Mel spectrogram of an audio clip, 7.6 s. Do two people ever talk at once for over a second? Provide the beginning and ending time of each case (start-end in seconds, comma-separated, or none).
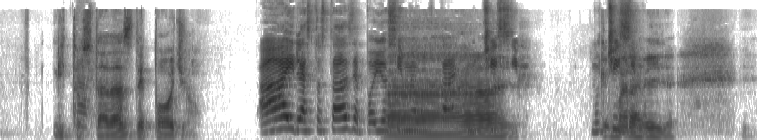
3.8-5.2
